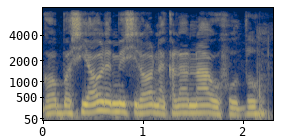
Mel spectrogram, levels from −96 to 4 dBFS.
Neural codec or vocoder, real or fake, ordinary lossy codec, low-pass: none; real; none; 7.2 kHz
